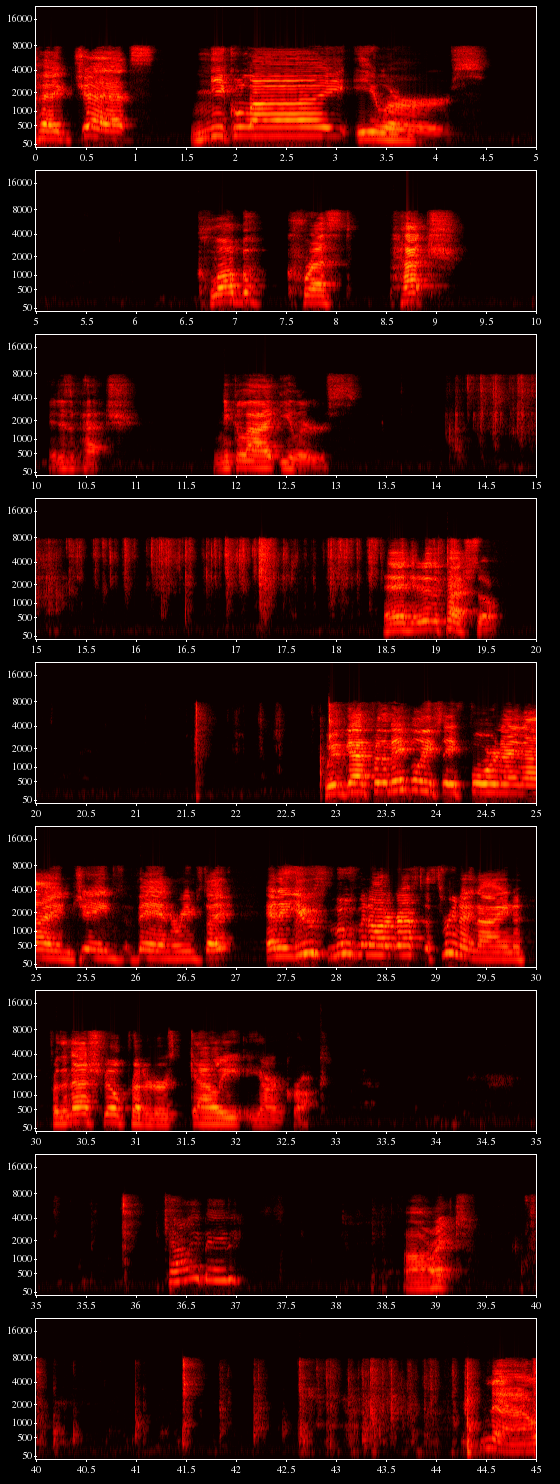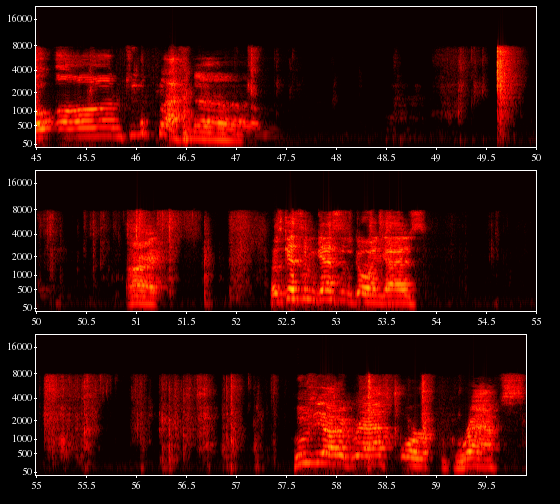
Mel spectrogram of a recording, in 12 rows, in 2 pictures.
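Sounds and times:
man talking: 0.0s - 4.6s, 6.6s - 9.3s, 10.2s - 11.0s, 11.8s - 13.2s, 18.5s - 19.6s, 22.9s - 32.9s, 36.3s - 37.1s, 38.7s - 39.4s, 44.3s - 47.3s, 50.9s - 51.4s, 52.3s - 54.0s, 57.6s - 59.9s
box rustling: 14.1s - 18.5s, 55.1s - 57.4s.

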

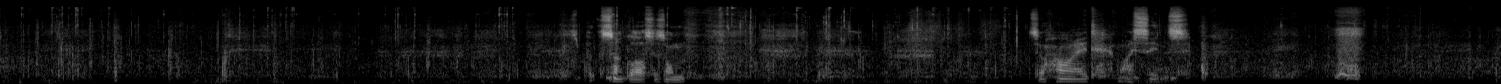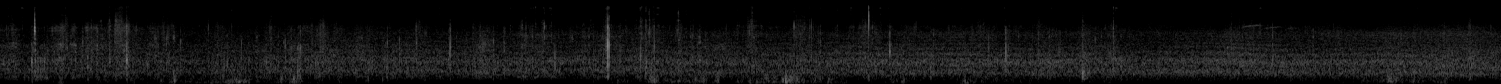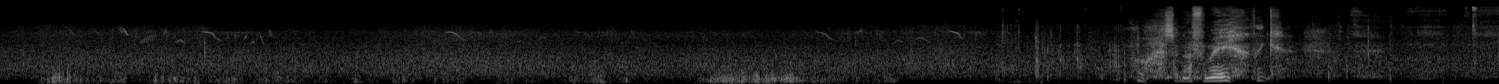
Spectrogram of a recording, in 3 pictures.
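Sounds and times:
small birds chirping: 0.0s - 33.2s, 34.2s - 37.0s, 37.6s - 45.0s
steady faint hiss: 0.0s - 45.0s
wind rumble on microphone: 30.4s - 34.6s, 35.8s - 39.0s.

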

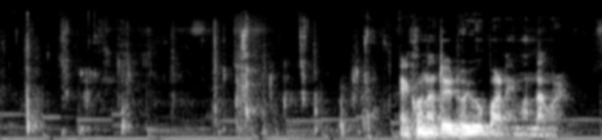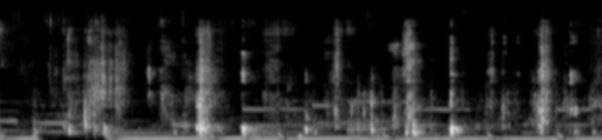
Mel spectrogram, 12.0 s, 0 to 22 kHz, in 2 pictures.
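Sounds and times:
person chewing crispy food: 0.0s - 3.9s, 5.8s - 12.0s
soft background music: 0.0s - 12.0s.

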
